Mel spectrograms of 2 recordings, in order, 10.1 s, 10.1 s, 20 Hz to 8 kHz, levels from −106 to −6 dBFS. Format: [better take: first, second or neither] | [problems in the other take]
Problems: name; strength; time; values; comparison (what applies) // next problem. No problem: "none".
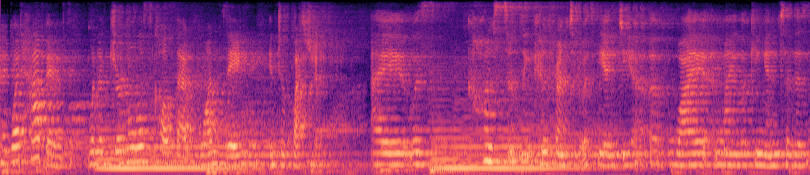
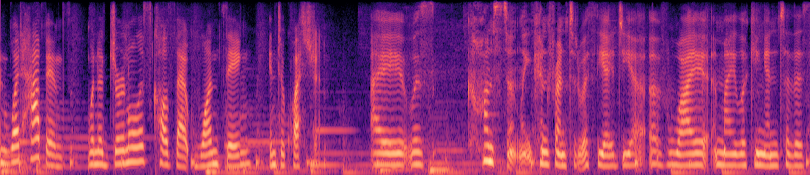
second | background sound (Bowed string instrument); 3 dB below the speech // room echo; dies away in 2.2 s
